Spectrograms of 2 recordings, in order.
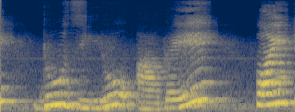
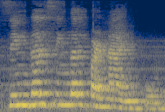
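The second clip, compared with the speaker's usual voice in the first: ordinary delivery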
